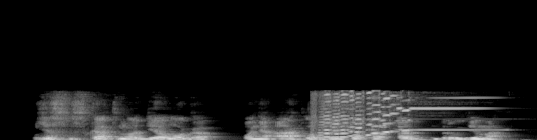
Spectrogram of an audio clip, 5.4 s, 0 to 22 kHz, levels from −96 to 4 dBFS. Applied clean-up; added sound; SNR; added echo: classical method WPE with log-MMSE.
